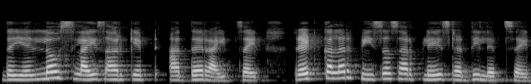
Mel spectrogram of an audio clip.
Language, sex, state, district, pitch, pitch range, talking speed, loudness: English, female, Telangana, Hyderabad, 220 Hz, 195-240 Hz, 200 wpm, -19 LUFS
